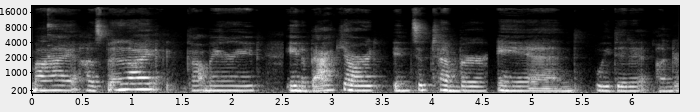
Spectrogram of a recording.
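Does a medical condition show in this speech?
No.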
